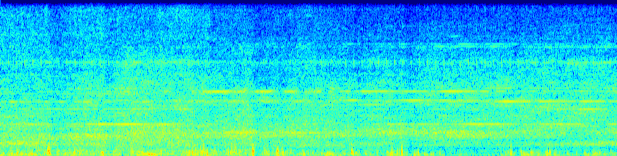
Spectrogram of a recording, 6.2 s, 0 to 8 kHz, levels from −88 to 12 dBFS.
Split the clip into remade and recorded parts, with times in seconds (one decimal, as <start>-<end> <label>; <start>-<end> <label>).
0.0-1.5 recorded; 1.5-3.4 remade; 3.4-6.2 recorded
